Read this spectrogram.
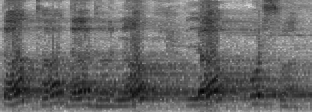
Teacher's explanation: इसके बाद देखिए तू तवर्ग, त थ द ध न ल और स्व, और इनका उच्चारण स्थान क्या है, दंत। अब देखिए, इनको बोलते समय आपकी जो जीभ है दांतों का स्पर्श करेगी, इसलिए इन्हें दंते वर्ण कहा जाता है, क्योंकि इनका जो उच्चारण है बिना दंतों की सहायता से नहीं हो सकता।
